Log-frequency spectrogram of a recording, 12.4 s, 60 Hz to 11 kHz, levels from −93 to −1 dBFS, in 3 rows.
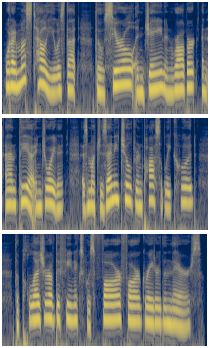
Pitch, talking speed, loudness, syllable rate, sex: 195 Hz, 170 wpm, -18 LUFS, 4.3 syllables/s, female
